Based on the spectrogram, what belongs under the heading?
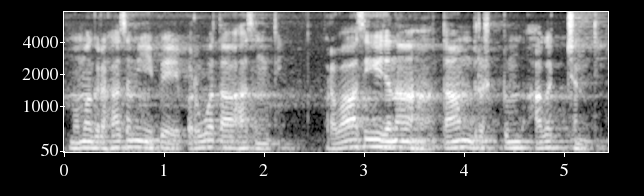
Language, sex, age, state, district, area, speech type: Sanskrit, male, 18-30, Karnataka, Uttara Kannada, rural, spontaneous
